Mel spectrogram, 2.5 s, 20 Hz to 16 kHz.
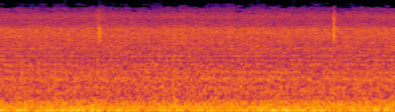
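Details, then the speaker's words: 28-year-old Lexus on a test drive after the misfire repair: a steady, smooth engine drone with no stumble, miss or knock. A split or misplaced gasket/RTV was found during the work; the engine now runs without problems. "but uh right now it seems to be going good. This test drive seems to be going good. again, no problems whatsoever."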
